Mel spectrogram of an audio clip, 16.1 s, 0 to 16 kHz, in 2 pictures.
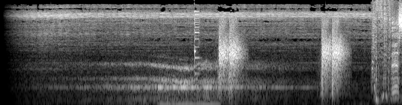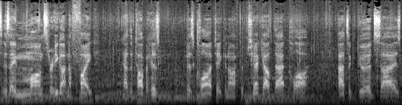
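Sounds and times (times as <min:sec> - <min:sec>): whooshes: 0:01.4 - 0:07.1
held synthetic tones: 0:01.4 - 0:08.5
sharp hit: 0:03.1 - 0:07.9.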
